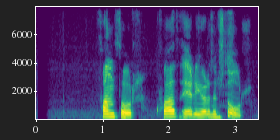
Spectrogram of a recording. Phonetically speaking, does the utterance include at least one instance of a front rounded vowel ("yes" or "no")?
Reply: yes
